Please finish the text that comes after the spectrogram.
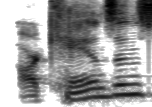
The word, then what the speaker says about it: Arkansans: Arkansans, okay.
